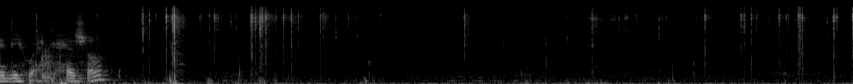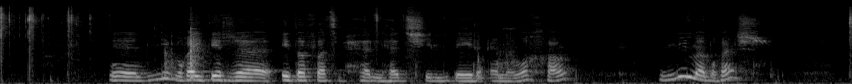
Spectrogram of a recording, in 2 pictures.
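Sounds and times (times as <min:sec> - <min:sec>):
dry paper crackling and rustling: 0:00.3 - 0:10.2.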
